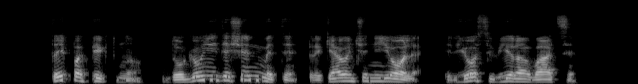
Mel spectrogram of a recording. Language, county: Lithuanian, Panevėžys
